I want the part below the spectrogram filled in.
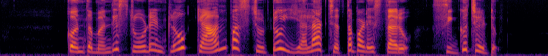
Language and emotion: Telugu, disgusted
